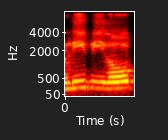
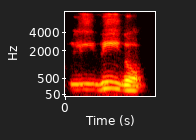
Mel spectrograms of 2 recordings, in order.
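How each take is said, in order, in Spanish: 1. La sílaba tónica es la primera. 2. La sílaba tónica es la segunda. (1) "no líbido, líbido significa moratado, es con V, es una esdrújula" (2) "es una palabra grave"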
